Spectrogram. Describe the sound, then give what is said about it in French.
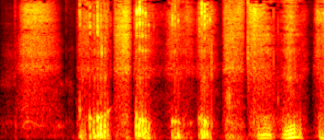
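A pig grunts and snorts: a breathy snuffle, then a quick run of about seven rough, rhythmic grunts, fairly loud with no talking. “Puis un cochon.”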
